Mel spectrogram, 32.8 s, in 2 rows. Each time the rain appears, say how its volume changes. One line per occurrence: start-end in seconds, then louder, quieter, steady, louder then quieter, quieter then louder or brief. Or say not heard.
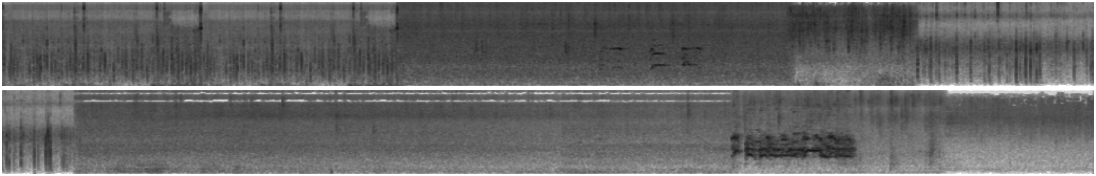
0.0-32.7 quieter.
